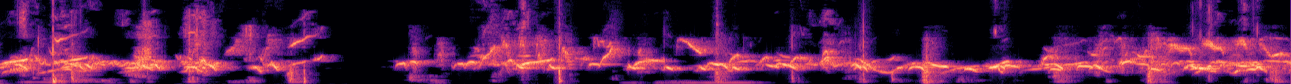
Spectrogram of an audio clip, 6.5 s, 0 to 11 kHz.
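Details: A 2021 national champion greater green leafbird's 'tembakan kasar' song: choppy bursts of quick, scratchy high notes, a short silent gap near two seconds, then an extended rapid chattering run.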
